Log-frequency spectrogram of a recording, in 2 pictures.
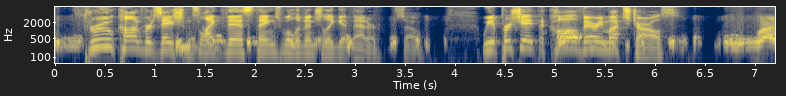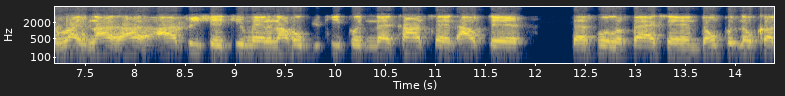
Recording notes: Call-in Episode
